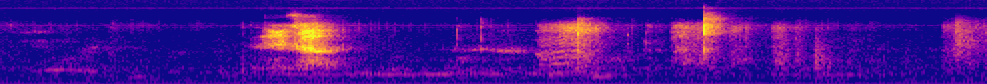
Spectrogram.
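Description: A girl's soft whispering and breathy voice sounds, two short hissy bursts, with a sharp click about four and a half seconds in.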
